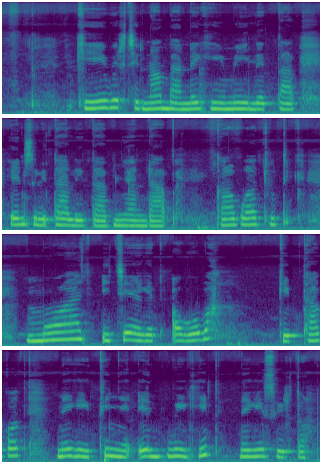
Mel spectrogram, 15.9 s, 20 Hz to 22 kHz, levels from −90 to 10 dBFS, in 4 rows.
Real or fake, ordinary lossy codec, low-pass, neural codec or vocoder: real; none; none; none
